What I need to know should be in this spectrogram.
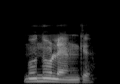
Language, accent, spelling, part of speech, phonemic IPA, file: French, France, monolingue, adjective, /mɔ.nɔ.lɛ̃ɡ/, LL-Q150 (fra)-monolingue.wav
- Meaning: monolingual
